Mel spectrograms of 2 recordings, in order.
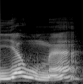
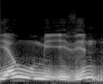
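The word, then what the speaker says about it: يومِئذٍ: Jadi bukan yauma, akan tapi yaumi idzin dengan dibaca kasrah mimnya.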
